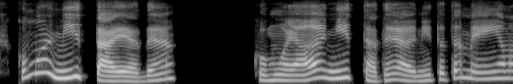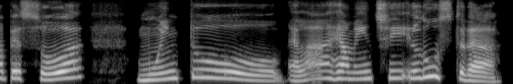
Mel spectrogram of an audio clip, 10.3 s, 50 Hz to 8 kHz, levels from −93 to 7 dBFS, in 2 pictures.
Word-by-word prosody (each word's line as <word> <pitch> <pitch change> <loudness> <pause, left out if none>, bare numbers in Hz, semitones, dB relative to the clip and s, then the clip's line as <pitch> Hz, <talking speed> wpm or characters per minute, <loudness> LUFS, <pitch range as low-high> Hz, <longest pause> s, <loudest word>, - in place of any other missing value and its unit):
Como 345 +12 -2
a - - +3
Anitta 280 - +5
é, 165 -2 +4
né. 190 +9 -2 0.8
Como 195 -1 -2
é 185 - +1
a 210 +8 +4
Anitta, 255 - 0
né, 205 +2 -1
a 185 -3 +2
Anitta 185 +6 -5
também 250 -1 -2
é - - +1
uma 255 0 -3
pessoa 250 +2 +2 0.5
muito 235 - -2
ela 175 +9 -5
realmente 250 +3 -3
lustra 230 - 0
235 Hz, 115 wpm, -22 LUFS, 190-265 Hz, 0.8 s, Anitta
